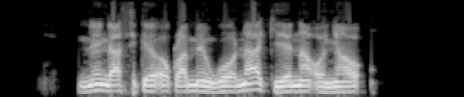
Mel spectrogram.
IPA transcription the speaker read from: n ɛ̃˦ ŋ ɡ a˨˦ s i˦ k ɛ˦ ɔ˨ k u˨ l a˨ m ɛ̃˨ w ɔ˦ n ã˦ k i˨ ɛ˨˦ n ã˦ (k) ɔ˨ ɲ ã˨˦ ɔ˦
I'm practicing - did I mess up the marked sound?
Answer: yes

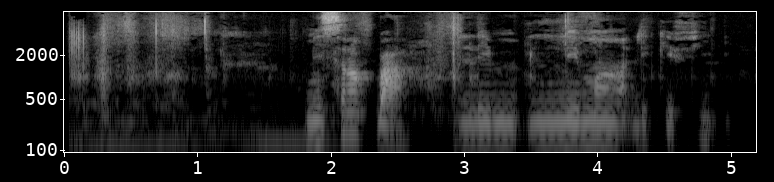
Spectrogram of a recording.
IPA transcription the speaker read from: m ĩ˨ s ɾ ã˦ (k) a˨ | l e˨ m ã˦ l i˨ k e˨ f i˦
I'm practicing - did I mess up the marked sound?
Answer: yes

